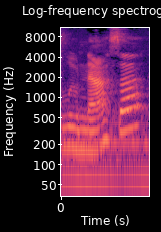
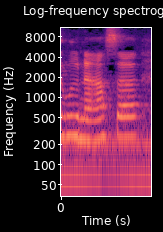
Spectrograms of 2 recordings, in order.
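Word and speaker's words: Lughnasadh: Alrighty, so we are going over llamas, which is L-A-M-M-A-S, also known as Lunasa or Lugnasad.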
